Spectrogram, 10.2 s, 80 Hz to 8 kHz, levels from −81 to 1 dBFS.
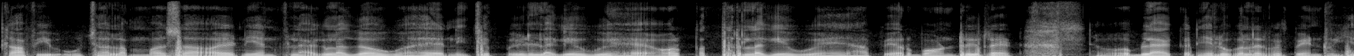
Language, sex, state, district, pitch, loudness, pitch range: Hindi, male, Andhra Pradesh, Anantapur, 100 Hz, -23 LUFS, 95-110 Hz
